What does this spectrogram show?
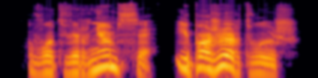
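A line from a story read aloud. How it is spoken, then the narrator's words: Embarrassed snapping. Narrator (Russian): огрызнулся смущенный Златко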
